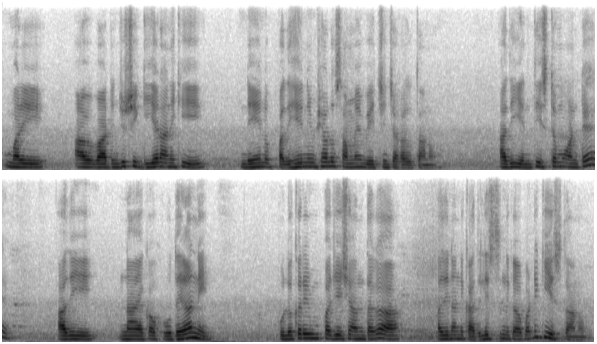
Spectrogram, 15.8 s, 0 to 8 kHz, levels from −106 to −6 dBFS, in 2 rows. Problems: constant background noise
